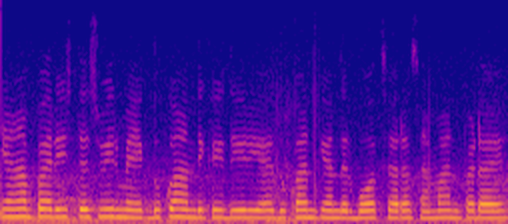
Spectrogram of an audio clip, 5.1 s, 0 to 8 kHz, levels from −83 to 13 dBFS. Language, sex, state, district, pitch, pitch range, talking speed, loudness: Hindi, female, Rajasthan, Barmer, 260 Hz, 250-275 Hz, 225 wpm, -14 LUFS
